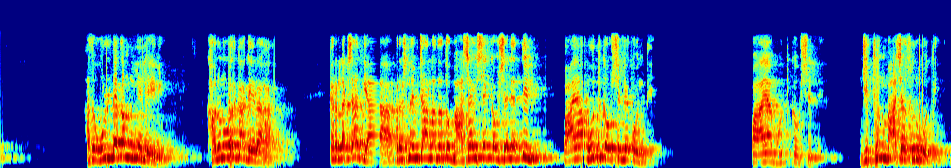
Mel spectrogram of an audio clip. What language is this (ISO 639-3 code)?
mar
